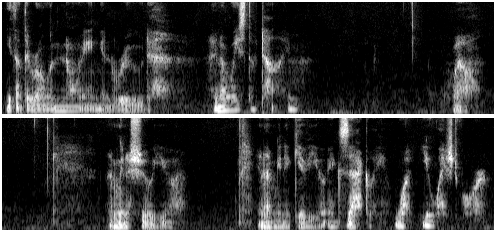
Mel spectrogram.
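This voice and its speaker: A man voicing a sinister, taunting Christmas demon in a slow, hoarse, menacing whisper for an ASMR roleplay. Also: lowish voice, sing-song, a bit bright, exaggerated voice. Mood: cold threatening. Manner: slow, menacing, drawn-out phrasing.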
